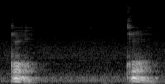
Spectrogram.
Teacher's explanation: ini ko di pangkal tenggorokan ya.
